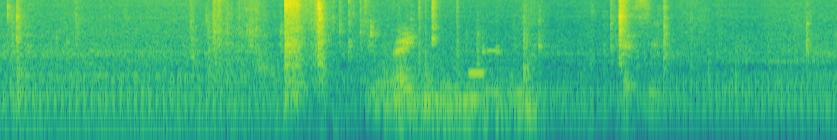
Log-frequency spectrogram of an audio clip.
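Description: Car running along a road, its engine and road noise heard as a steady low hum from inside the cabin. A few short sharp noises and a brief spoken word sit over it.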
